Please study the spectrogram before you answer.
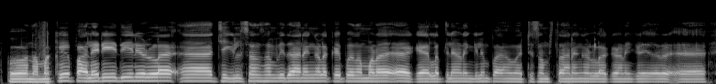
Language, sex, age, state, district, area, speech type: Malayalam, male, 45-60, Kerala, Kozhikode, urban, spontaneous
